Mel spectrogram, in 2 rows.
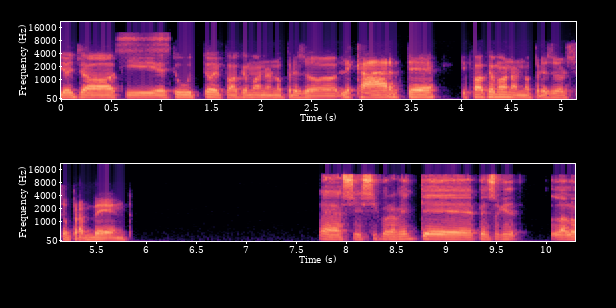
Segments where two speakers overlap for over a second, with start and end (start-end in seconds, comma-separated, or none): none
